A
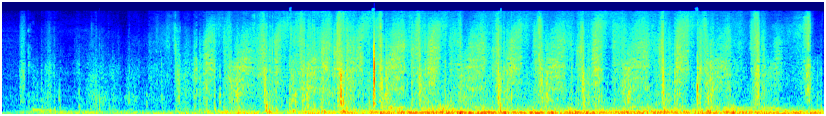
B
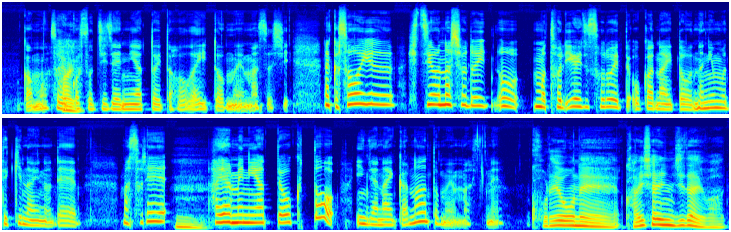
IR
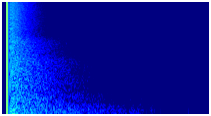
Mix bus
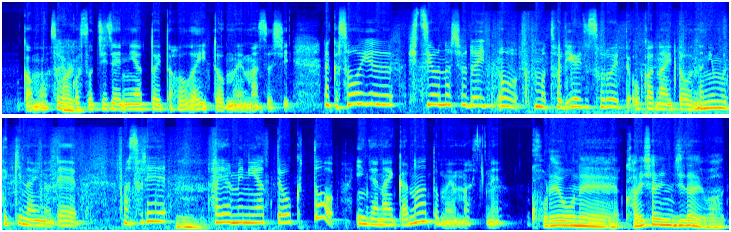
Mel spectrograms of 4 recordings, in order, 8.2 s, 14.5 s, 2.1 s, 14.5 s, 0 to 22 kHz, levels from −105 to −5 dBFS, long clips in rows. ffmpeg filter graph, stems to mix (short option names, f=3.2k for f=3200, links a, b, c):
-filter_complex "[0:a]highpass=f=390:p=1,adelay=1850,volume=-18dB,asplit=2[a][b];[b]volume=-13dB[c];[1:a]bandreject=f=60:t=h:w=6,bandreject=f=120:t=h:w=6,bandreject=f=180:t=h:w=6,bandreject=f=240:t=h:w=6,bandreject=f=300:t=h:w=6,bandreject=f=360:t=h:w=6,acrusher=bits=8:mode=log:mix=0:aa=0.000001,volume=0dB[d];[c]aecho=0:1:1157:1[e];[a][d][e]amix=inputs=3:normalize=0,acrossover=split=170[f][g];[g]acompressor=threshold=-34dB:ratio=10[h];[f][h]amix=inputs=2:normalize=0"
